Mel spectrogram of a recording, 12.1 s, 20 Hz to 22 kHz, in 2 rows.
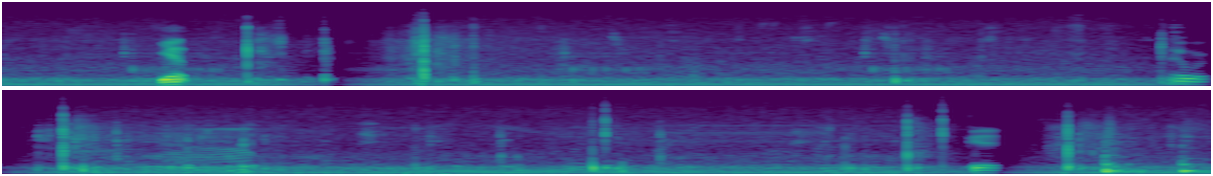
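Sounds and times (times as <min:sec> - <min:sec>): steady low hum: 0:00.0 - 0:12.0
bat cracking a ball: 0:02.0 - 0:02.4, 0:06.2 - 0:07.4, 0:10.2 - 0:12.0
person calling out: 0:06.9 - 0:07.4.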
